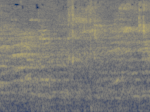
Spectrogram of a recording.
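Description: A basketball being dribbled on a hardwood court, with the hall's background noise.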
